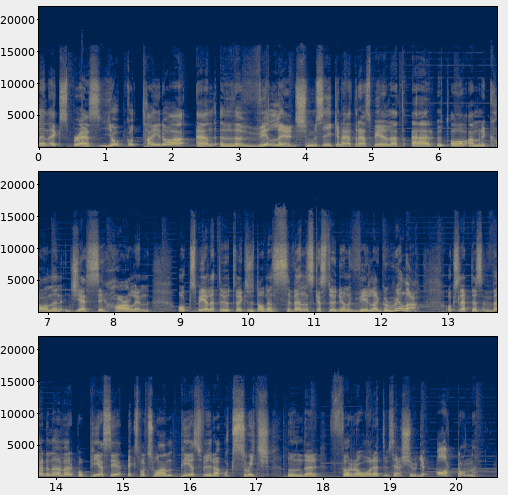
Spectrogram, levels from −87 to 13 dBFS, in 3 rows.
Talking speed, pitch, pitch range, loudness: 130 wpm, 165 Hz, 130-205 Hz, -17 LUFS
